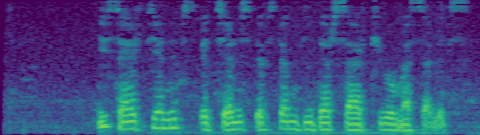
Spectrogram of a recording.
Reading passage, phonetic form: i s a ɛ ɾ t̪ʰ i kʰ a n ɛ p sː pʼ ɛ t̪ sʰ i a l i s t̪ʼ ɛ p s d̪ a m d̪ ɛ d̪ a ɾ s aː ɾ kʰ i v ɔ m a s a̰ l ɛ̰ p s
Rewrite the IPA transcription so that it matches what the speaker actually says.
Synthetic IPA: i s a ɛ ɾ t̪ʰ i a n ɛ p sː pʼ ɛ t̪ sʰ i a l i s t̪ʼ ɛ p s d̪ a m d̪ i d̪ a ɾ s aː ɾ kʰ i v ɔ m a s a̰ l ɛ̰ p s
